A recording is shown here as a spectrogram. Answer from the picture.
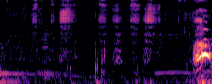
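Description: A puppy giving short, soft whimpers, with faint ticks around it.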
